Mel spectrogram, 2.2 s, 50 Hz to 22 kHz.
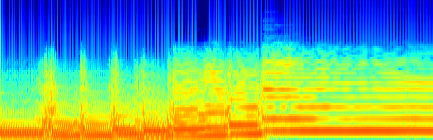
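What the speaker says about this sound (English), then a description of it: "if I turn the distortion of it or the fuzz knob all the way to 0," Electric guitar played through a fuzz pedal with the fuzz knob turned to zero, giving a loud, buzzy, still-fuzzy tone: a quick run of picked notes ending in a sustained ringing note.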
